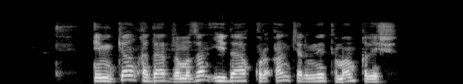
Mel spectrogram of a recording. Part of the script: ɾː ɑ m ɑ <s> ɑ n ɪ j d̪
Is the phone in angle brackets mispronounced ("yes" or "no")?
yes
